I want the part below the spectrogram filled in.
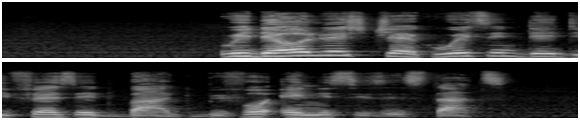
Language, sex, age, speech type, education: Nigerian Pidgin, male, 15-29, spontaneous, tertiary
